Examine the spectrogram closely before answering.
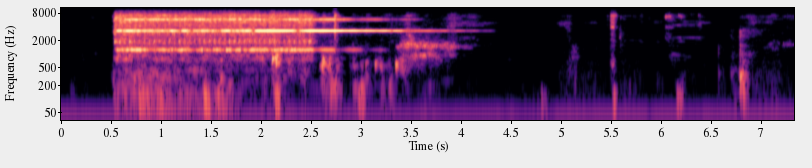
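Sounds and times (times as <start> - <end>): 
left-behind phone ringing with a bright buzzing electronic tone: 0.5 - 4.0.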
